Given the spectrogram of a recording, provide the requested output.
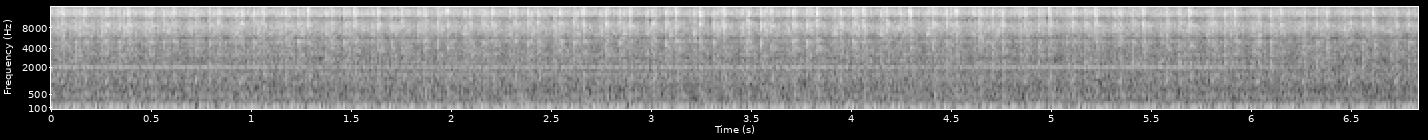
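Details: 1990 Nissan 240SX KA24E with deep, lumpy idle and uneven pulsing that shakes the engine and hood; ECU code 45 injector leak, cracked injector seals, fixed by new seals.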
